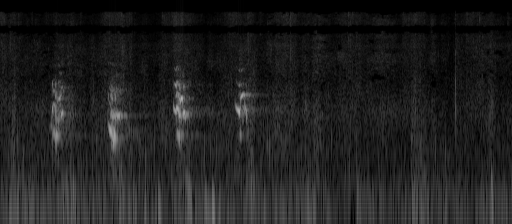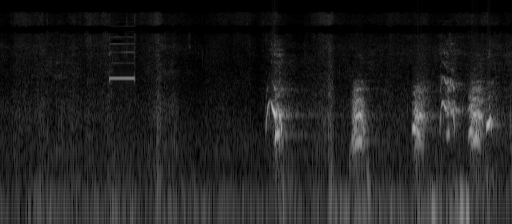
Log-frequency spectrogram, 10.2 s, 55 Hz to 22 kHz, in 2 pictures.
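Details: Italian Hound pups of 8 and 17 months with their sire Geko bark in short clusters: a handful of loud, clipped barks, a quiet gap, then a renewed faster flurry against faint background hiss.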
